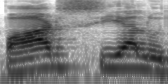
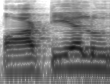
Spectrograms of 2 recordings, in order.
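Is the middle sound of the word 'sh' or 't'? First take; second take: sh; t. First: The middle sound is a soft 'sh'. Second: The middle sound is a hard 't'. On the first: The speaker calls it right. "পার্সিয়াল উচ্চারণ হবে" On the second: The speaker calls it wrong. "এটা পার্টিয়াল উচ্চারণ হবে না"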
